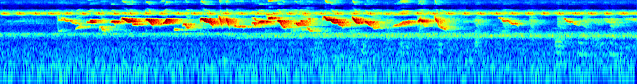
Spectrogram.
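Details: Yellow white-eye during morning dew-airing, kept for health and a louder voice: continuous fast, high chattering twitter of short slurred notes, bright and busy throughout, with a persistent shrill background whine.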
